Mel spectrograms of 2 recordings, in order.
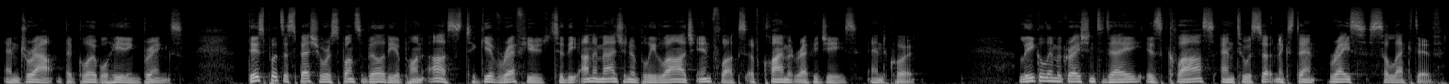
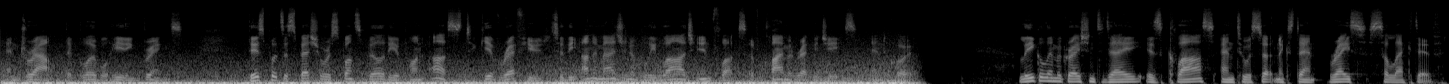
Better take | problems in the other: first | low rumble; loud; until 9 s; 7 dB below the speech

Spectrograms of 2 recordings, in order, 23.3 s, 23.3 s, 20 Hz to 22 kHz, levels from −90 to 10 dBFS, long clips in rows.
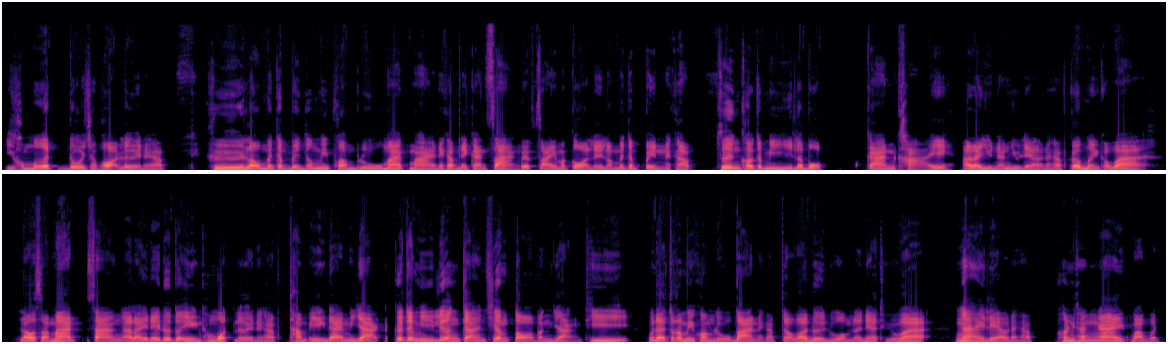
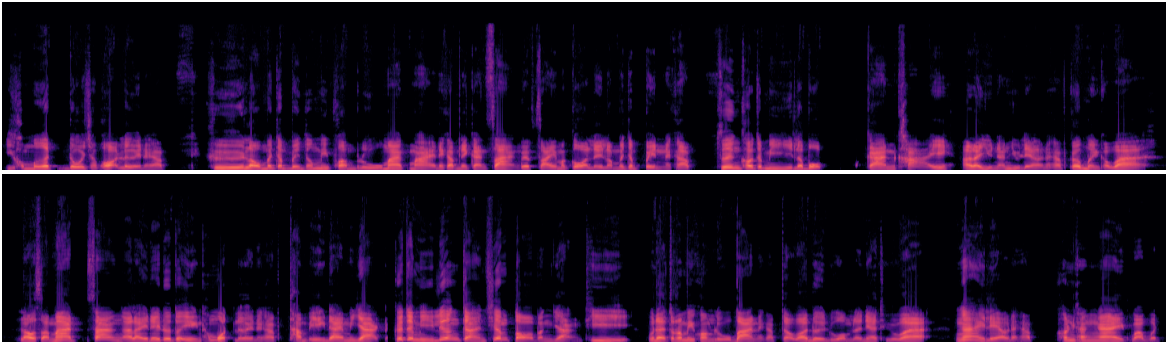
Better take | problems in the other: first | thin; somewhat; fading below 300 Hz

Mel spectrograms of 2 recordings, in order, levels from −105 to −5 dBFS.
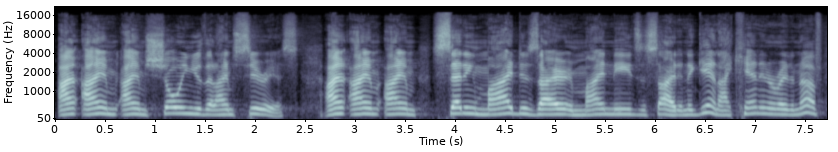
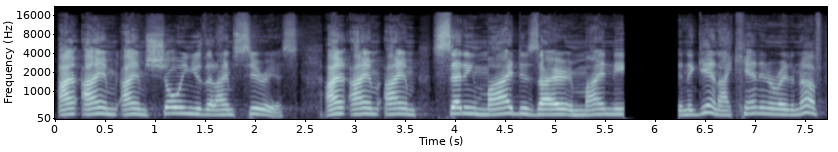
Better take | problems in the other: first | audio cutting out; at 5.5 s for 0.5 s

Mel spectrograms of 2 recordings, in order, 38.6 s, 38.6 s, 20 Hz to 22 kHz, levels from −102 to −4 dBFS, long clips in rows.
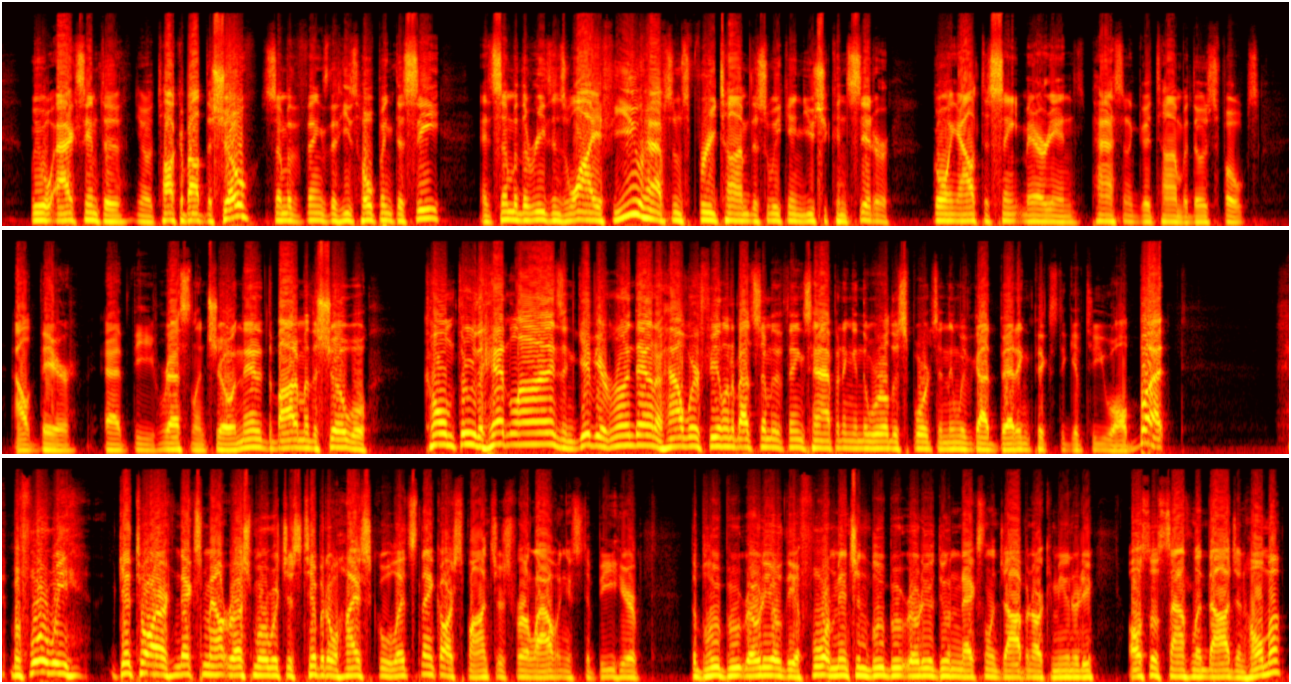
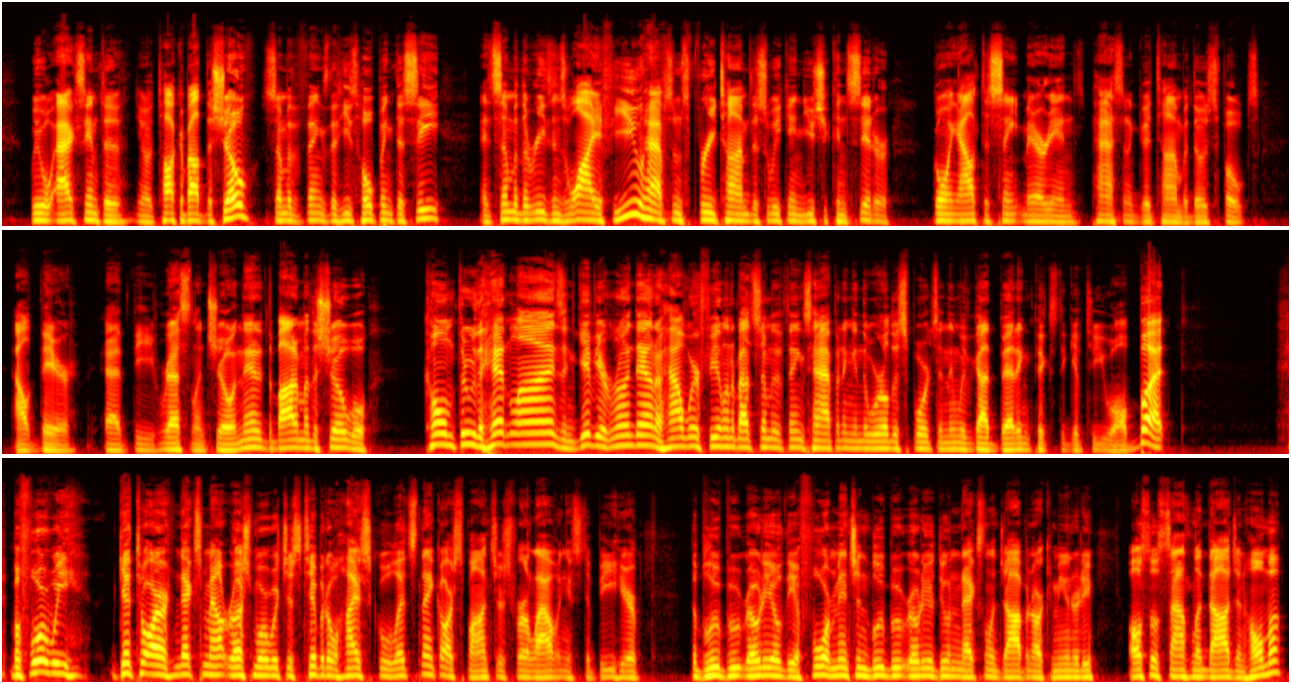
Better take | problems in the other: second | distortion; heavy; 9% of the sound clipped

